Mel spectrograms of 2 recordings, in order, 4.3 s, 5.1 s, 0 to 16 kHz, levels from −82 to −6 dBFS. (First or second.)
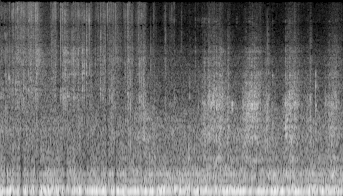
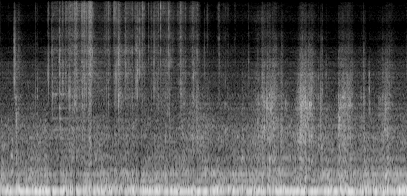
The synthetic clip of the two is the second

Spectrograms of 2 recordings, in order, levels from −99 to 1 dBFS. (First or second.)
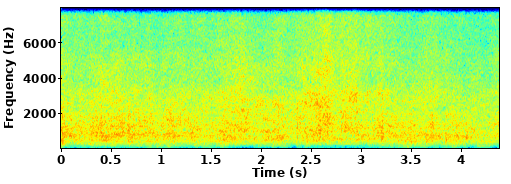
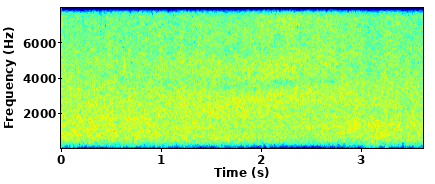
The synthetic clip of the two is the first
